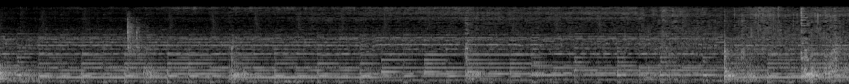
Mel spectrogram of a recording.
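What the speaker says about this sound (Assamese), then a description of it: "আলুখিনি দিয়াৰ পিছত কিছু সময় এনেদৰে ভাজি ল'ম" Meat and potatoes fry steadily in a pan, a continuous close sizzle with occasional sharper crackles and stirring scrapes, no voices.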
